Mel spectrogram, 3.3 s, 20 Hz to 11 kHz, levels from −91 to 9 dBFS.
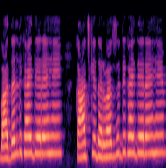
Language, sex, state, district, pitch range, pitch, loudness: Hindi, female, Chhattisgarh, Rajnandgaon, 265-330 Hz, 325 Hz, -13 LUFS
